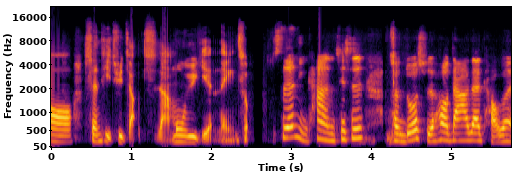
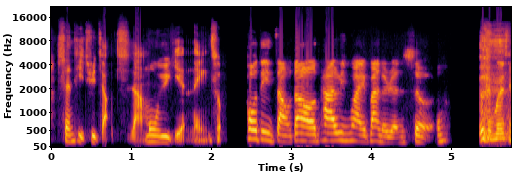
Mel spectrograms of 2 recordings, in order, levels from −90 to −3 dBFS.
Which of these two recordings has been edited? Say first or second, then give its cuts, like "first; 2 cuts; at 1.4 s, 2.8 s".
first; 1 cut; at 2.6 s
